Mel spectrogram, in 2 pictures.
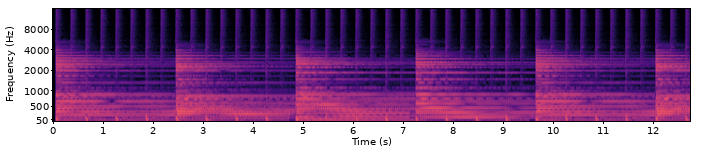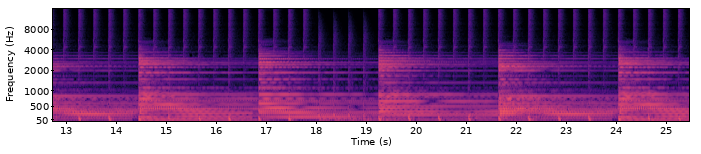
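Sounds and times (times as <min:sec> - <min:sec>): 
country music: 0:00.0 - 0:25.4.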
